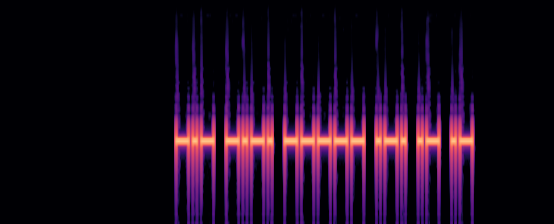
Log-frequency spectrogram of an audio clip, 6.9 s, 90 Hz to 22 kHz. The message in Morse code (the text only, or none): KC0RAA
